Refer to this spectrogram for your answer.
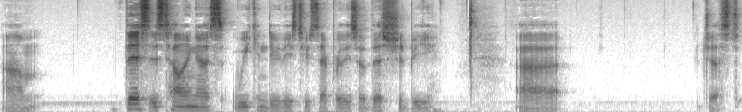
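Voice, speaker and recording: Audible room echo surrounds a man whose fairly low voice has ordinary pitch variation. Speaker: math teacher. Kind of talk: lecture. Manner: fast; many filler words (um, uh).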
